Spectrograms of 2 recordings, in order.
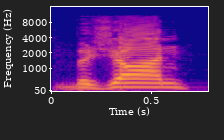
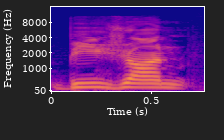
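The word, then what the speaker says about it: Bijan: Lamar Bjon. Bjon. Still saying Bjon. I can't can't shake that. I couldn't say it right for the longest time.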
